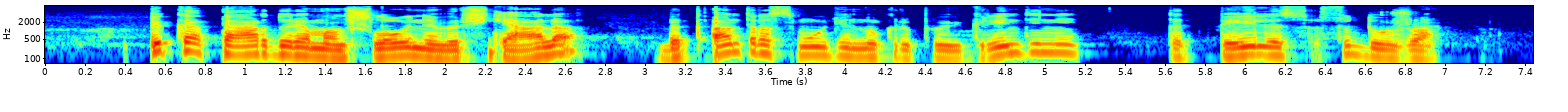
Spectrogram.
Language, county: Lithuanian, Kaunas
